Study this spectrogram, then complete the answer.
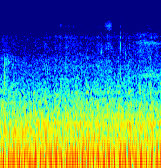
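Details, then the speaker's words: Carrier rooftop unit feeding ceiling ductwork, vibration felt in the room: deep pulsing rumble wobbling under the air rush, no tone on top. Blower wheel threw a blade and is out of balance; fixed with a new blower wheel. "this is a carrier room room top unit sounds like the blower motor"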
